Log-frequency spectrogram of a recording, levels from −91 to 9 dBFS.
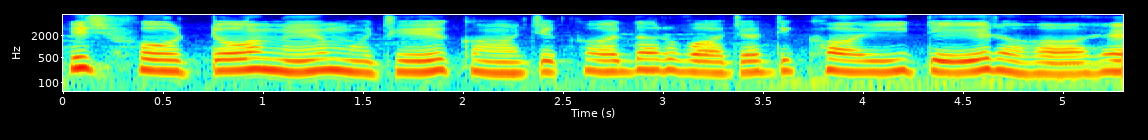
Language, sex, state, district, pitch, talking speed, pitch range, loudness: Hindi, female, Madhya Pradesh, Katni, 210 Hz, 125 wpm, 200-220 Hz, -15 LUFS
